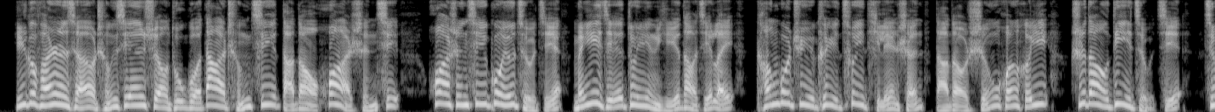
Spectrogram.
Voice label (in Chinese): 年轻讲述 游戏广告; 以仙之名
